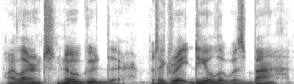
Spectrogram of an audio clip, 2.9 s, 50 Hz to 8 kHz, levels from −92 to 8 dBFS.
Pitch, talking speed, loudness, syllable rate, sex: 105 Hz, 245 wpm, -17 LUFS, 5.1 syllables/s, male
